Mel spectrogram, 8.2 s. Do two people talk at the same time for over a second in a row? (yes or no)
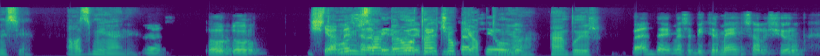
yes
